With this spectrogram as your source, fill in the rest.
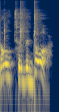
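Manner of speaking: furious, high, angry yell. Speaker recalls telling someone to go to the door while his mother was sick; retelling an angry yell. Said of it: "I'm yelling. I'm I'm I'm really angry".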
